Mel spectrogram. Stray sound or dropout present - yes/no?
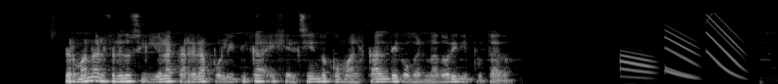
yes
